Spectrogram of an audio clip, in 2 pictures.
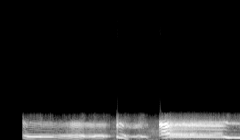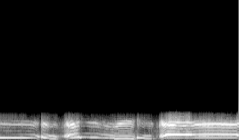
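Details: An infant cries in long, high-pitched wails with brief breaks for breath between them: infant crying.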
